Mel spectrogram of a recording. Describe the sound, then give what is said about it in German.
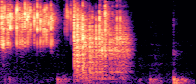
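Dice clatter loudly, shaken and tumbling across a hard surface in a busy rattling burst, then settling with a single small click. “Und wir haben noch einen zweiten zu erwürfeln.”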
